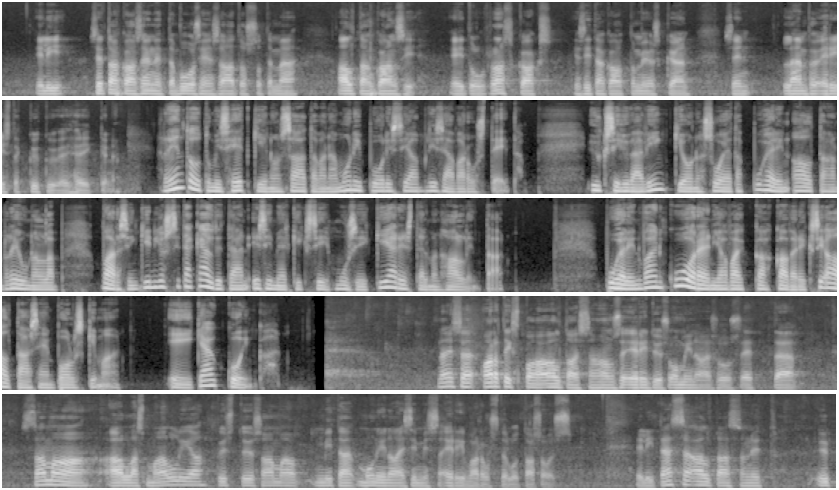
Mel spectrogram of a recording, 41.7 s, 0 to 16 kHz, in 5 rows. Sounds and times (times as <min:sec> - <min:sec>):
Speech: 0:29.4 - 0:33.1.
